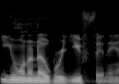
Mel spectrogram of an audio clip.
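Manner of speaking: ordinary talk, nothing marked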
